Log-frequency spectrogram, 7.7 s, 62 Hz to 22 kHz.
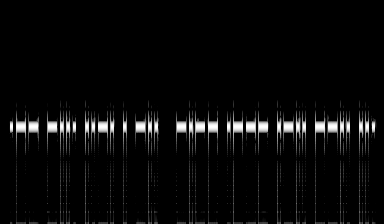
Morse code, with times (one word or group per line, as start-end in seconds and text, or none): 0.2-3.1 WBFED
3.5-7.5 YJLZS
